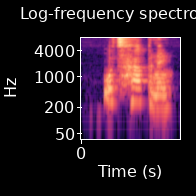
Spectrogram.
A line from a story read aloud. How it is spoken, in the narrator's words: Grandma asked anxiously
